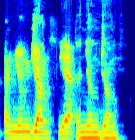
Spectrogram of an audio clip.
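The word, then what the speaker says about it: Da-un Jung: Dayun Jung, is that how they pronounce their names? Is that the name? – Dan Young Jung.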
